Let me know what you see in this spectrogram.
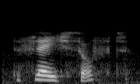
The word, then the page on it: d'r Fleischsàft: Bas Rhin; Herrlisheim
